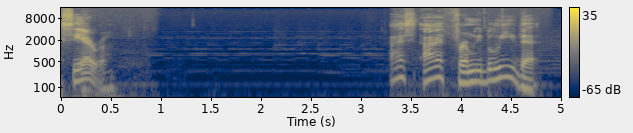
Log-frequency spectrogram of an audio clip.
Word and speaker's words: Ciara: It's Ciara, not Seara.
